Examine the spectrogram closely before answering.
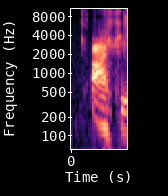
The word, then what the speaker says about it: Ahti: Ahti, that's how you say it.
